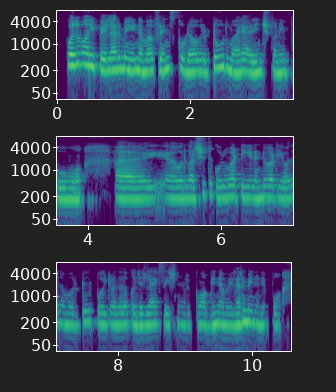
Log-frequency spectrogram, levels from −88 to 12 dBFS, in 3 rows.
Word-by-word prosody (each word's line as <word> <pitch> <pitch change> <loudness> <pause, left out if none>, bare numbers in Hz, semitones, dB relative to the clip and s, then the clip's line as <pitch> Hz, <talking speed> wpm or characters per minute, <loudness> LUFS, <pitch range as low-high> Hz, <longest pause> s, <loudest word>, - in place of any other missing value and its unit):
பொதுவா 285 +2 +7
இப்ப 250 -3 0
எல்லோருமே 215 +2 +4 0.2
நம்ம 190 -1 +3
ஃபிரெண்ட்ஸ் 220 +4 +1
கூட 195 -5 +2
ஒரு 190 - -1
டூர் 240 +1 +3
மாரி 180 +2 +1
அரேஞ்சு 175 +1 +2
பண்ணி 175 0 0
போவோம். 170 0 +1 0.6
அ - - +3 0.9
ஒரு 180 - -1
வருஷத்துக்கு 190 +3 -1
1 185 - -3
வாட்டி, 195 -1 -3 0.2
2 180 +2 -1
வாட்டியாவது 185 -1 -3
நம்ம 180 -1 -5
ஒரு 170 - -9
டூர் 205 0 -5
போயிட்டு 180 0 -4
வந்தா 175 0 -3
தான் 180 - -9
கொஞ்சம் 170 -1 -2
ரிலாக்சேஷன் 180 +1 -5
இருக்கும், 170 +1 -8
அப்பிடின்னு 175 +2 -2
நம்ம 170 -1 -2
எல்லாருமே 200 +5 +2
நினைப்போம். 170 -1 -7
180 Hz, 180 wpm, -24 LUFS, 175-200 Hz, 0.9 s, பொதுவா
